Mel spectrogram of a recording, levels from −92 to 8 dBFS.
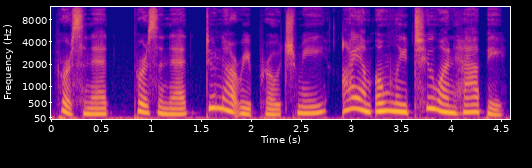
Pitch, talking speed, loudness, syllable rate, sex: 220 Hz, 145 wpm, -16 LUFS, 4.8 syllables/s, female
